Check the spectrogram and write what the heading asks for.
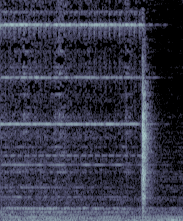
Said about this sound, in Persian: اصلا باورتون نمیشه، ولی با هر بار زنگ تلفن انگار تمام وسایل خونه میلرزید. برقای خونه ضعیف و قوی میشد.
